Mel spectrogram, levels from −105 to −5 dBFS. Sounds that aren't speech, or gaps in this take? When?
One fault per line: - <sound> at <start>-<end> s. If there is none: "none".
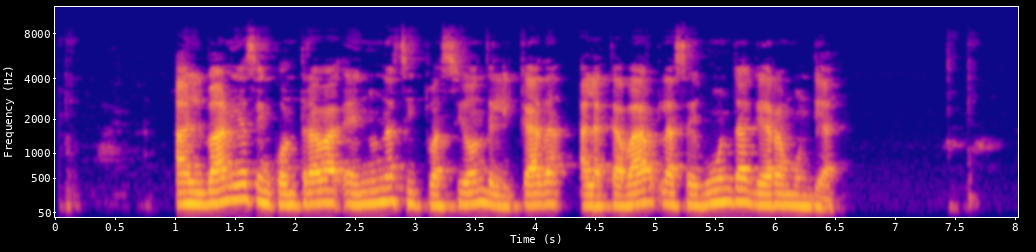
none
